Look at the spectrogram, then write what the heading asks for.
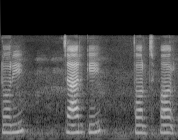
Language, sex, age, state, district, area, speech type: Hindi, female, 45-60, Madhya Pradesh, Chhindwara, rural, read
